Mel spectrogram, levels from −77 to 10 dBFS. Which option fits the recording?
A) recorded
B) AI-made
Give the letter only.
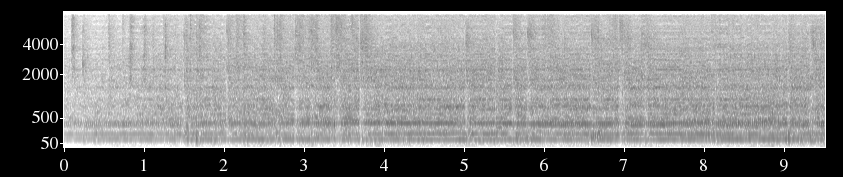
B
